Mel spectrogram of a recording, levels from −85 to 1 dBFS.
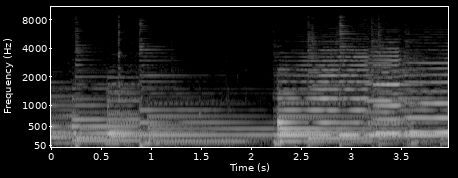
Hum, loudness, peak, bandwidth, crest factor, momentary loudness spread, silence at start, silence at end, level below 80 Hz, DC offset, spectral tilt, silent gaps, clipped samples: none; -32 LUFS; -16 dBFS; 8.6 kHz; 16 dB; 13 LU; 0 s; 0 s; -60 dBFS; under 0.1%; -7 dB/octave; none; under 0.1%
